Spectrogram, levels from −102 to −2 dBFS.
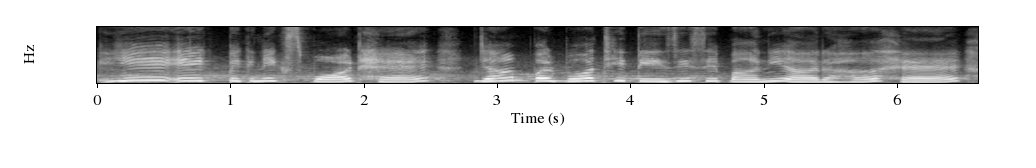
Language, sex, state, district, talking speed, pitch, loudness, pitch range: Hindi, female, Uttar Pradesh, Lalitpur, 135 wpm, 335 Hz, -16 LUFS, 295-365 Hz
